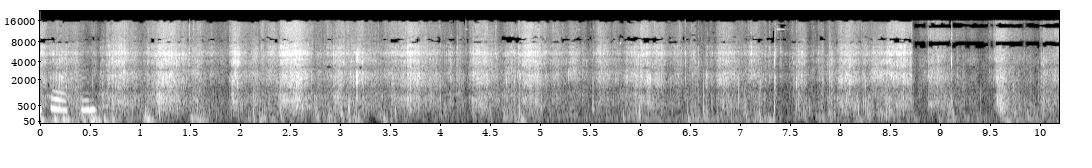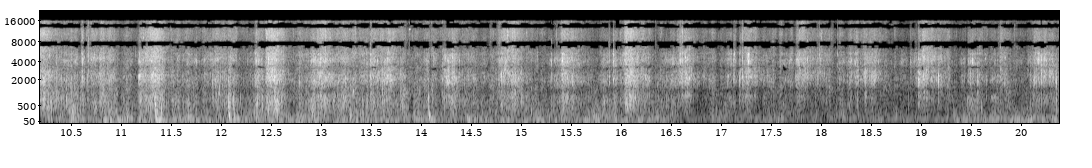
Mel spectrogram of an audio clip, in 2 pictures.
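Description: Dry leaves crunch and rustle under a dog's paws.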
